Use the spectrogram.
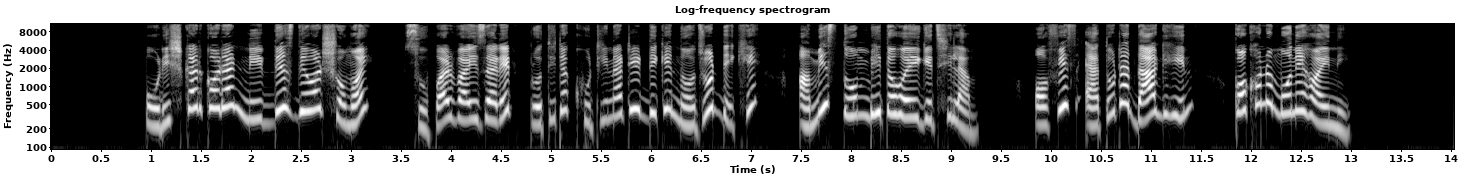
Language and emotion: Bengali, surprised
